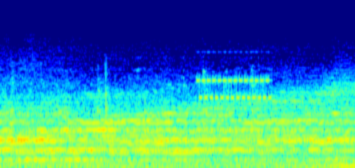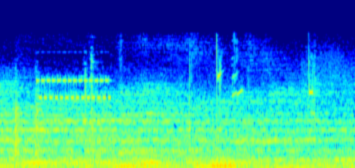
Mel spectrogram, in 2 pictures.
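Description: A telephone rings in two separate electronic bursts, each lasting about a second, over a steady tonal background.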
